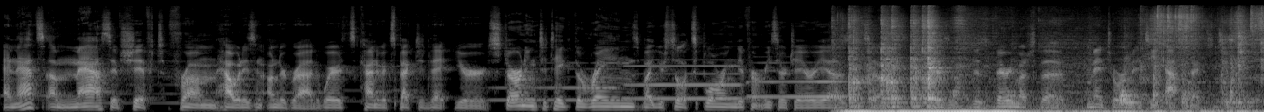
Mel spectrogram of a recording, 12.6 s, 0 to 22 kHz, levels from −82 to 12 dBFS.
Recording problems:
background music; very loud; throughout; 3 dB above the speech

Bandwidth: 17.5 kHz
